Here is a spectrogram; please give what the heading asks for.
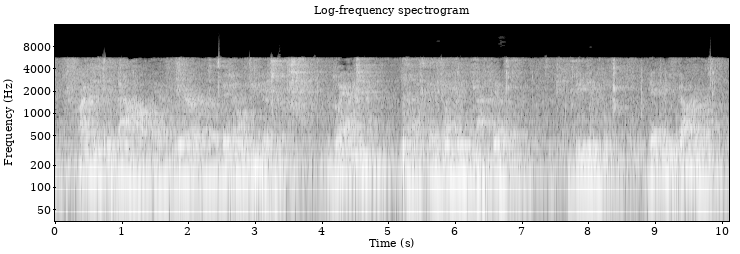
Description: He is giving a speech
